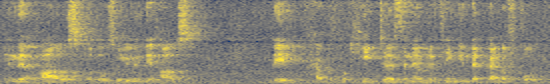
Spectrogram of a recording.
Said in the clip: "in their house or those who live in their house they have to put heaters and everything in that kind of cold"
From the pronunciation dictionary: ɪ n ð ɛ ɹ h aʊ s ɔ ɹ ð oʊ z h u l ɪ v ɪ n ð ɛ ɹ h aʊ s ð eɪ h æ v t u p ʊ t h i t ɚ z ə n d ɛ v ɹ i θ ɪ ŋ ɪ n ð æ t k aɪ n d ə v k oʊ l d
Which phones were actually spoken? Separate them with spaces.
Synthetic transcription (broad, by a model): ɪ n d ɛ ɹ h aʊ s ɔ ɹ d oʊ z h u l ɪ v ɪ n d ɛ h aʊ s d eɪ h æ v t u p ʊ t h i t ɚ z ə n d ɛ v ɹ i t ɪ ŋ ɪ n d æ t k aɪ n d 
